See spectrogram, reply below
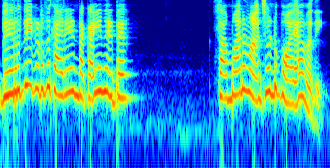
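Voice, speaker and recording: A woman's voice: very high voice, moderate pace, fairly bright tone, voice pushed up. A woman voicing a strict, scolding female schoolteacher in a homemade doll play. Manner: stern, scolding, threatens to cane.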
